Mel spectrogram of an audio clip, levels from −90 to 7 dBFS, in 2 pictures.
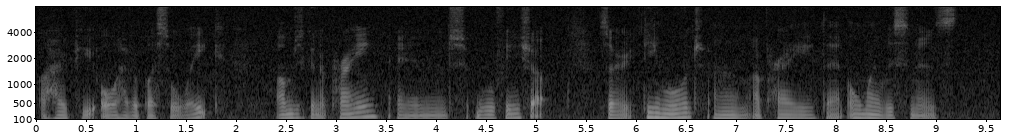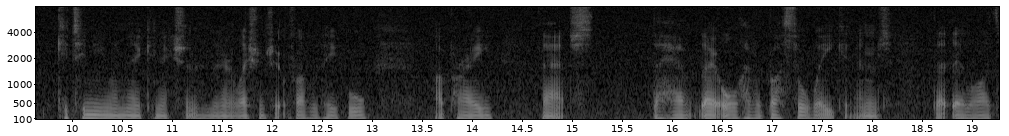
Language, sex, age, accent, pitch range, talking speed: English, male, 30-49, Australian, 85-100 Hz, 160 wpm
